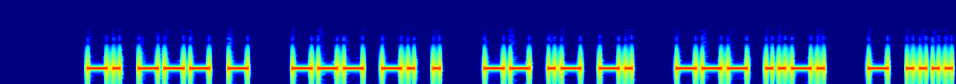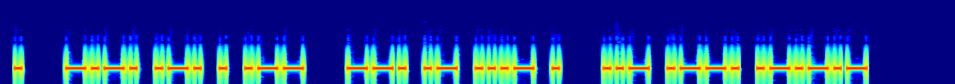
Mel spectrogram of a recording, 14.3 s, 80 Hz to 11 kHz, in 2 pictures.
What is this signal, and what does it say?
Morse code, heard as a keyed tone, about 25 wpm, 700 Hz. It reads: NOT ONE MAN OF THE CREW GAVE UP.
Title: Sentences from Top 1500 Words 25wpm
